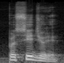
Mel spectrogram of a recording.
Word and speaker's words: procedure: Procedure. Procedure ainda falam e no final. Se a palavra for inglesa, esse e não é pronunciado, assim como nome n a m e name.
